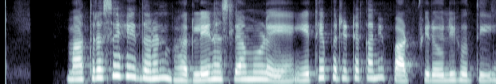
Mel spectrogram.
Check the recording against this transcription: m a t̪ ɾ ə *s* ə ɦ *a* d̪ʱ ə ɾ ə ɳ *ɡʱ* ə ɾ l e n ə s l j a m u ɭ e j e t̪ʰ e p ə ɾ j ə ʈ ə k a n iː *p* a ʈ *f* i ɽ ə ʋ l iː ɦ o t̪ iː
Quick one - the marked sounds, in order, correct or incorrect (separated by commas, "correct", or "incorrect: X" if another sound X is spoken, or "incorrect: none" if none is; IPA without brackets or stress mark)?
correct, incorrect: e, incorrect: bʱ, correct, correct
